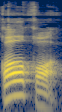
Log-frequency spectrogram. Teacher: Qoqo qalqalah sugro ya kita pantulkan.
